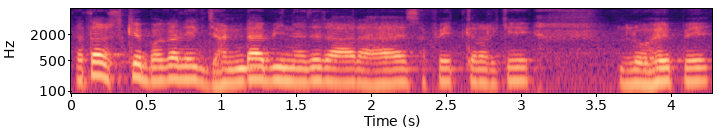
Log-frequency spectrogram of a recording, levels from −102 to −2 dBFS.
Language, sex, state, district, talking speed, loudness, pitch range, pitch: Hindi, male, Chhattisgarh, Bilaspur, 210 wpm, -18 LUFS, 160-180 Hz, 170 Hz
